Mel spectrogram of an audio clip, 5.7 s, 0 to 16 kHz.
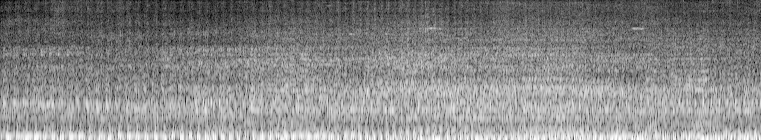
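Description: Royal Enfield Himalayan's 411 cc single-cylinder engine idling steadily, a low, evenly pulsing engine note.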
